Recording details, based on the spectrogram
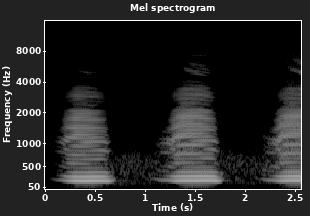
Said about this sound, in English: the bullfrog. The bullfrog is an introduced species that's a huge frog and a huge problem.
